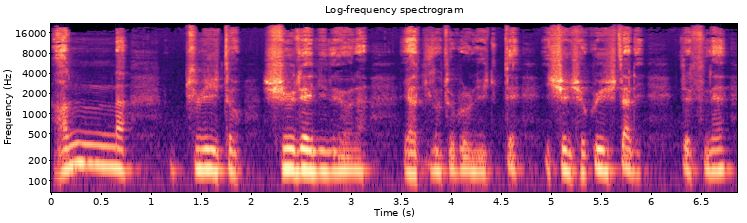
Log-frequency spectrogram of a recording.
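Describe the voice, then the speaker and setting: This male preacher tells stories from the pulpit in a deeply raspy, husky voice, somewhat high-pitched for a man yet dark and mellow in tone. His delivery is flat and unhurried, full of fillers and repeated words for emphasis.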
